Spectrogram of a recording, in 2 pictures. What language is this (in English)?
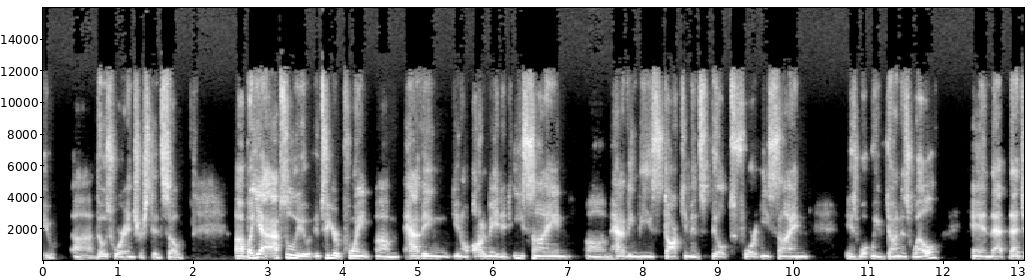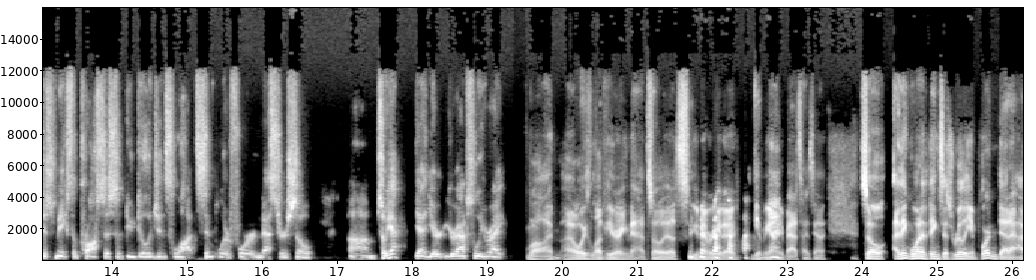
English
